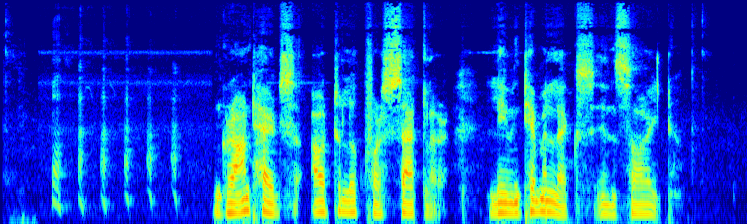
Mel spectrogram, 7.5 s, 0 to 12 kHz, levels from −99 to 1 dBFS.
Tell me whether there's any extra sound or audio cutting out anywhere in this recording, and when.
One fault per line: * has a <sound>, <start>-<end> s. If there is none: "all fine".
* has a laugh, 0.5-1.8 s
